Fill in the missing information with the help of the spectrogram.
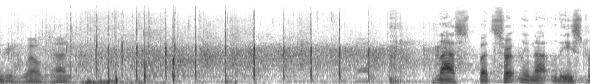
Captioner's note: audience applauding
